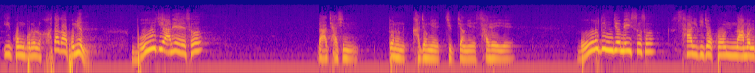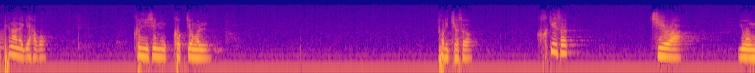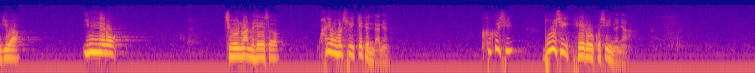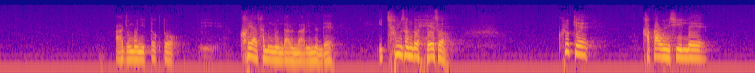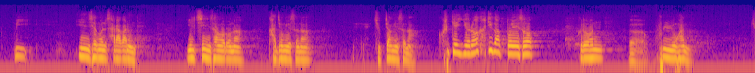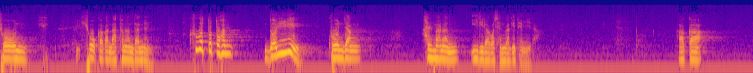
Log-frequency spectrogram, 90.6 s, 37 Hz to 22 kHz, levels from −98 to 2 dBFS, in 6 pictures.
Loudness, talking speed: -21 LUFS, 140 characters per minute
